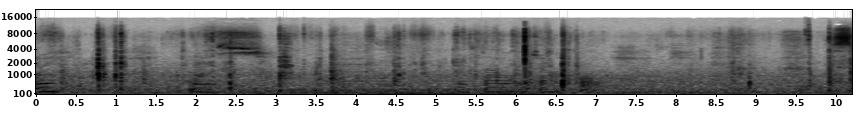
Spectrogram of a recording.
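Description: Faint, indistinct voices in the background, with a few sharp clicks and taps scattered through, the loudest two close together about six seconds in.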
